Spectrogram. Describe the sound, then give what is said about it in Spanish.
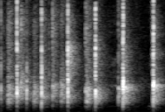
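A small group clapping after being invited to applaud at a session for older adults. The sharp claps come in an uneven sequence and are fairly loud, with no talk over them. “¡Aplausos!”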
